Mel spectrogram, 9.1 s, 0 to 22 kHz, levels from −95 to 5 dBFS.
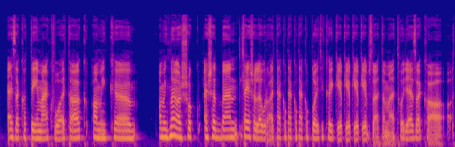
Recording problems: audio stuttering; at 5.5 s and at 6.5 s

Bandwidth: 15 kHz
